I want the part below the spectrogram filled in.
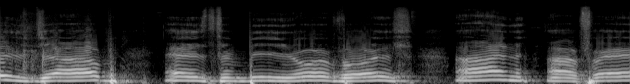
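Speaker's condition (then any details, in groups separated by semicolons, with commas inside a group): ALS; speech slowed and softened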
